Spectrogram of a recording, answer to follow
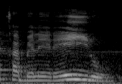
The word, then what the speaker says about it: cabeleireiro: Cabeleireiro.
